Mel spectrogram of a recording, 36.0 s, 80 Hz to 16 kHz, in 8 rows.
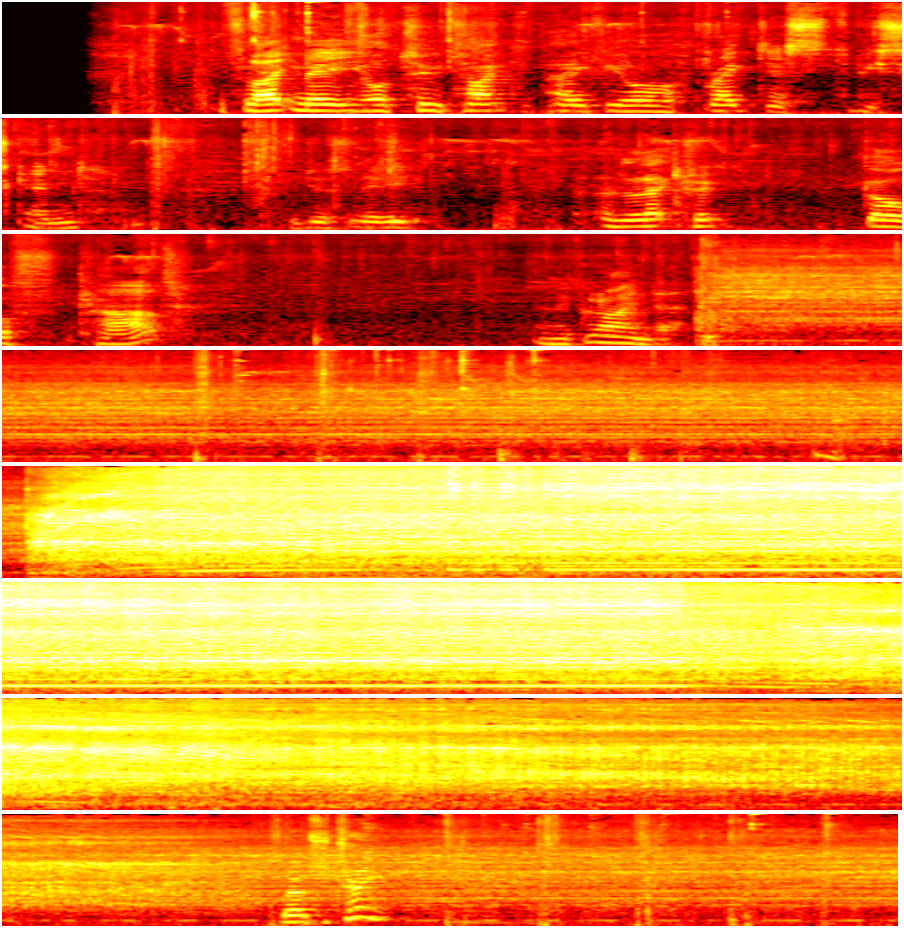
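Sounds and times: angle grinder motor whine: 12.5s - 35.9s
harsh grinding on metal: 12.5s - 35.9s.

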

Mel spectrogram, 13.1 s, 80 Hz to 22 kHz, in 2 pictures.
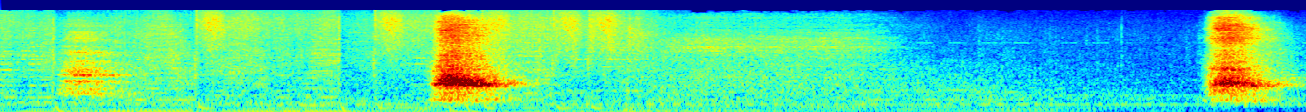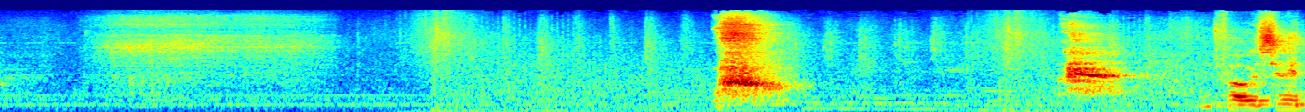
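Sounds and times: background music: 0.0s - 7.1s, 7.8s - 13.0s
man exhaling forcefully: 0.2s - 0.8s, 2.1s - 4.6s, 6.0s - 8.1s, 10.1s - 10.6s.

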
